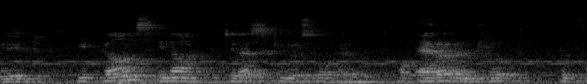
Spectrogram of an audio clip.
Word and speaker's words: chiaroscuro: Chiaroscuro.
